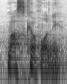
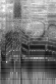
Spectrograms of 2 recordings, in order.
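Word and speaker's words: Mascheroni: constant oily mascarone constant mascarone constant right not macharoni not uh macaroni this time i pronounce it correctly i've seen your comments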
